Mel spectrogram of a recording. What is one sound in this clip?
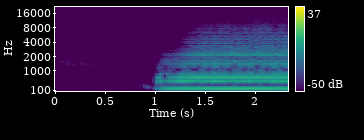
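A horn plays a loud sustained note.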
